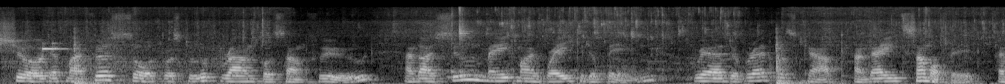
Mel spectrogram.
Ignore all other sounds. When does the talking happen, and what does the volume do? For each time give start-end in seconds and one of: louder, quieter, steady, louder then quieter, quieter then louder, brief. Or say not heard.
0.0-10.0 steady.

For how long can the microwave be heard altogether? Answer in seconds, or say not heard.
2 s.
